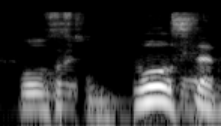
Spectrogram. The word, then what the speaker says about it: Woolston: Walston is how it's pronounced, right? Woolston.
